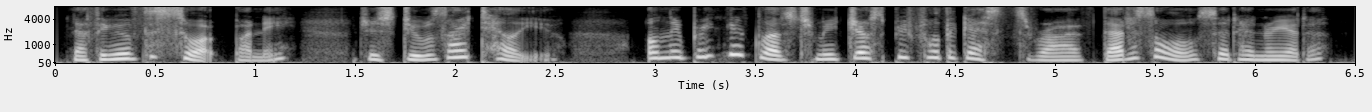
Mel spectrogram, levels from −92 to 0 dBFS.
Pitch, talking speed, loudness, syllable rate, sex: 255 Hz, 240 wpm, -19 LUFS, 7.1 syllables/s, female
